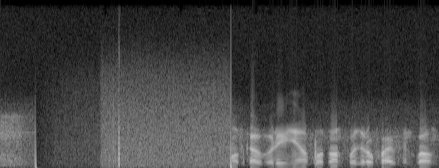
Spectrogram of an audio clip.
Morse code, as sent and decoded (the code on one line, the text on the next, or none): none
